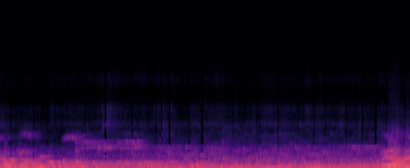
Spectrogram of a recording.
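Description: Steady running noise of an electric commuter train standing at the platform.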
